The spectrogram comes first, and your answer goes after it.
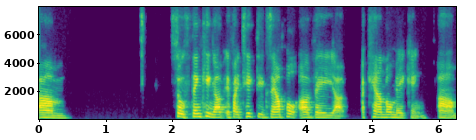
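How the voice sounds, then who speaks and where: A woman's fairly low-pitched voice, an unremarkable speaking voice, with ordinary pitch variation and a fairly slow pace. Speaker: employment support presenter. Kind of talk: web conference presentation.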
